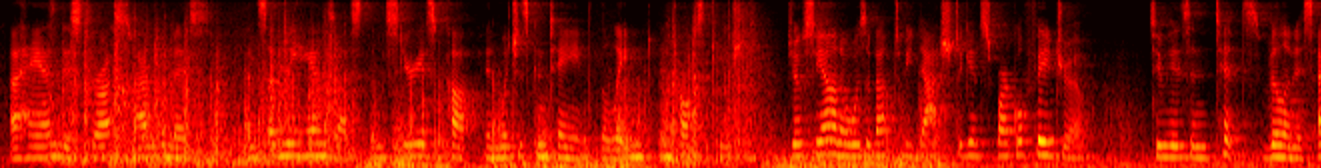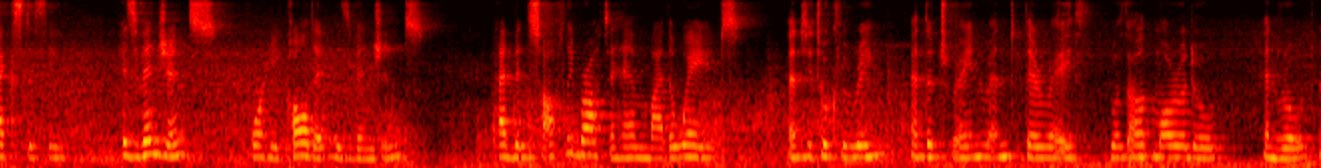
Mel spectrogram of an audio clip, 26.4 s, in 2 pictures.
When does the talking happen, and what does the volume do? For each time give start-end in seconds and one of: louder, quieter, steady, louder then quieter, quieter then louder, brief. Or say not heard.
0.1-26.3 steady.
